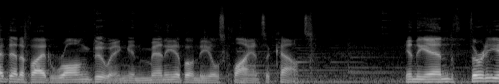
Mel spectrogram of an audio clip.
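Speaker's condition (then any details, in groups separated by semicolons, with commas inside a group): No condition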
